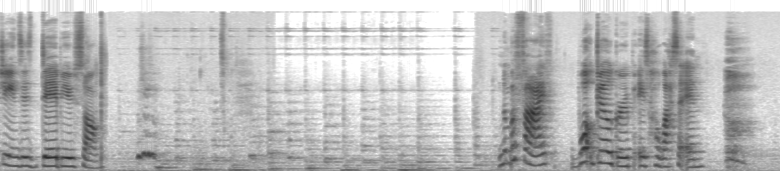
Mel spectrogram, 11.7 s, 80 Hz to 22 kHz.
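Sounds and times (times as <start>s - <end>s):
speech: 0.0s - 2.5s, 7.5s - 11.1s
sharp gasp: 10.9s - 11.4s.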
